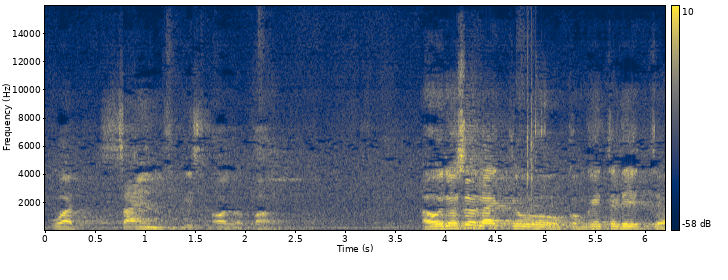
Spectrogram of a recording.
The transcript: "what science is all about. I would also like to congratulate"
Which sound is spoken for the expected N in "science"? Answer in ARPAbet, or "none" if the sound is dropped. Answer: N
